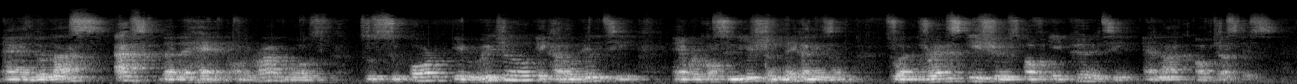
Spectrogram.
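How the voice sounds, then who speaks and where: Guy doing a formal briefing, soft dark tone, super echoey, mic sounds a bit far off, lists points steadily. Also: medium pitch, lively intonation, measured pace. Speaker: advocacy speaker. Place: indoor meeting room. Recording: echoey room, distant microphone.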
